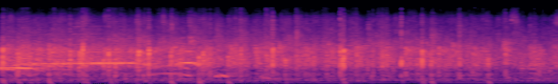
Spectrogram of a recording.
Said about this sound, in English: So all of the people from the teams, please can you give them a big round of applause as well?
